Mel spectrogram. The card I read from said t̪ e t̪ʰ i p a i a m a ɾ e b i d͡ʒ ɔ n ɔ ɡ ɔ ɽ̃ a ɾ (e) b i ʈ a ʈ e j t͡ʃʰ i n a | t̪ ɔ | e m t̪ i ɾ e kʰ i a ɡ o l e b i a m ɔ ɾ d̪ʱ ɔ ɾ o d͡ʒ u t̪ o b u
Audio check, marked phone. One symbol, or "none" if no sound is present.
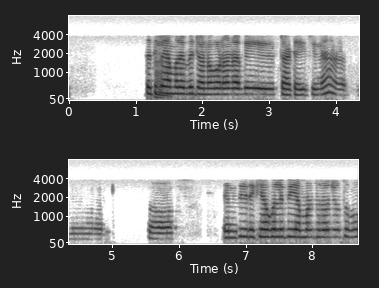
a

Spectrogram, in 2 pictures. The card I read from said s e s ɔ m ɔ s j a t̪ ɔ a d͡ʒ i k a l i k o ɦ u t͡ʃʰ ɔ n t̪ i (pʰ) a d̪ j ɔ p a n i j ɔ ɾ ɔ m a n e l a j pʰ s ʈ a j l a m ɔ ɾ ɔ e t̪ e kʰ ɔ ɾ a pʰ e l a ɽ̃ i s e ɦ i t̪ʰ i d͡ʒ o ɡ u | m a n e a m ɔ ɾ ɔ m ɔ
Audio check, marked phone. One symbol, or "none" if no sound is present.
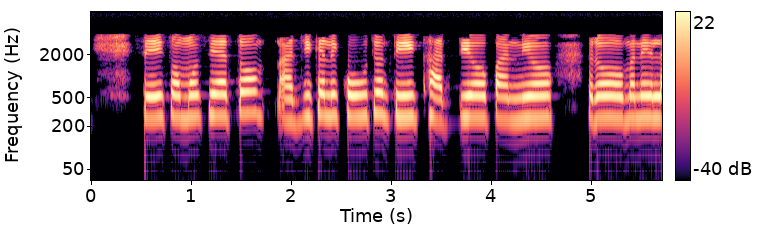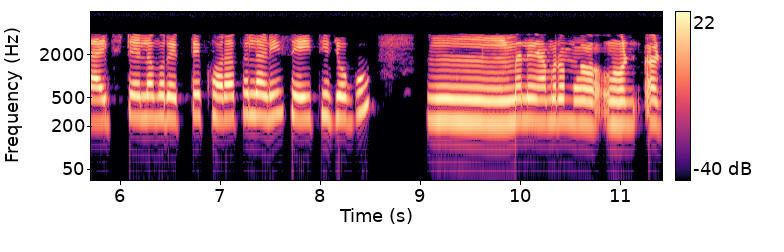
kʰ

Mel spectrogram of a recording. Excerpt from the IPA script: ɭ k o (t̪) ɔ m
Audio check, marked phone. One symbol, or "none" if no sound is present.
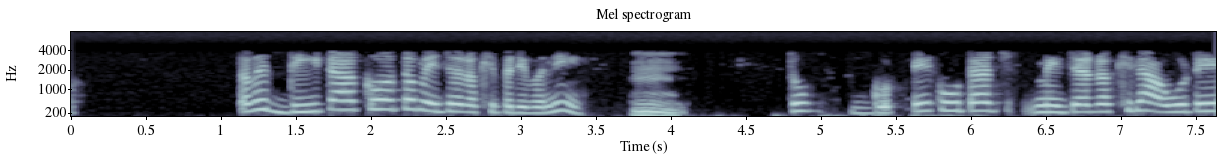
t̪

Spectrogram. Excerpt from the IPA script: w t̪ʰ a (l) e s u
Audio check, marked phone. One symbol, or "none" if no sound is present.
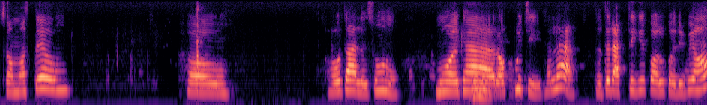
l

